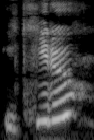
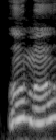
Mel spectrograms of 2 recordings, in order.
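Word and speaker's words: 生: This can be pronounced ikiru. This can be pronounced umu for to give birth, umareru to be born. It can be pronounced sei. It can also be pronounced sho.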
